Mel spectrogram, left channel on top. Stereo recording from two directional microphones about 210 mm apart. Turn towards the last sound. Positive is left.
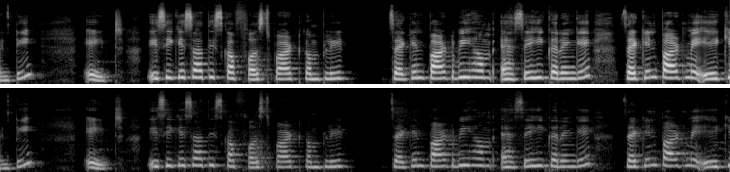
turn(degrees=40)  # may be behind; listen again after turning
